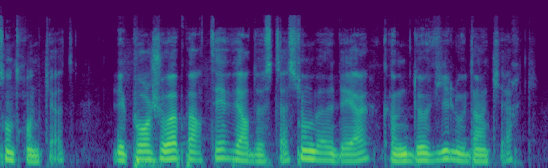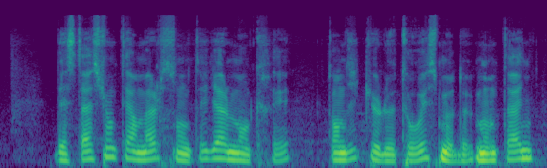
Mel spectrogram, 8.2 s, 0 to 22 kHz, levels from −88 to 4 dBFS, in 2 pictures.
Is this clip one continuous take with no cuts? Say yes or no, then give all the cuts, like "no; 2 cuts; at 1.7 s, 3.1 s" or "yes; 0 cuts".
yes; 0 cuts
